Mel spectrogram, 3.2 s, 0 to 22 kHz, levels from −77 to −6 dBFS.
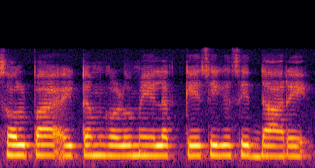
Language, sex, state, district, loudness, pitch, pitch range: Kannada, female, Karnataka, Bidar, -15 LUFS, 215 Hz, 210-220 Hz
